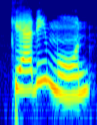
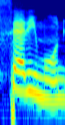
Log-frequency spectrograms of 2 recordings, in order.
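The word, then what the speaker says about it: Cerimon: तो ये जो कैरीमोन जो कैरेक्टर है, जो प्रोनाउंसिएशन होगा इसका दैट इज सेरीमोन, क्योंकि सी के बाद यदि हमारा ई या वाई आ जाता है तो ये सी हमारा सै का जो प्रोनाउंस करता है ना।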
